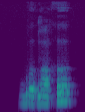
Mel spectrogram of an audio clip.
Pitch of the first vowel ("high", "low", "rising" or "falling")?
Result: low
